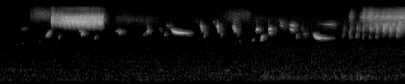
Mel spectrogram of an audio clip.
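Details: Two-coloured Grasshopper in Illmitz, Austria, 21 July 2021: a high, hissing buzz lasting half a second, then a run of short, sharp ticking pulses, and another buzz starting at the end.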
